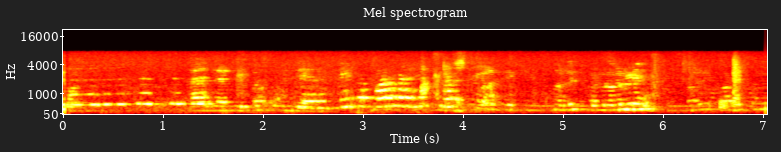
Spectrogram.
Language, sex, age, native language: Icelandic, other, 11, Icelandic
